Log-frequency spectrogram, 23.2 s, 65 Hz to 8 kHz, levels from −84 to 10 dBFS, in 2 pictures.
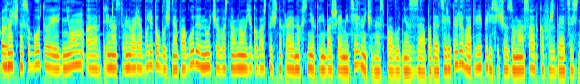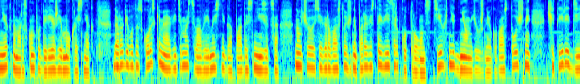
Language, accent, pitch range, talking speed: Russian, native, 155-190 Hz, 145 wpm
